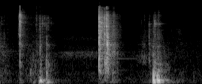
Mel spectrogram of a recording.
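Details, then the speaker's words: Canon AE-1 Program 35mm SLR with 50mm FD f/1.8 lens, fresh battery, stepping down through the shutter speeds from 1/1000: three crisp, even shutter releases, each a sharp clack with a quick follow-up, clean and consistent; the shutter sounds healthy. "So what I thought I'd do is just step down through the shutter speeds."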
